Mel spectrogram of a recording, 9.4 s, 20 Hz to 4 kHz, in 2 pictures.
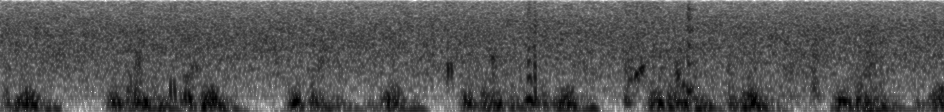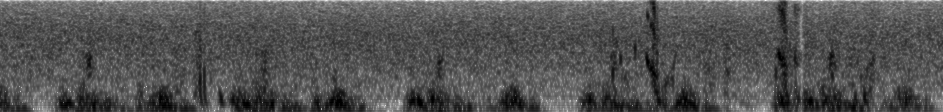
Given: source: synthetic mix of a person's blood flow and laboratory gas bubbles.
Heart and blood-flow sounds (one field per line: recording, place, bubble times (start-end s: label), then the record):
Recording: Doppler ultrasound of blood flow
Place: precordium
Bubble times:
0.64-0.73 s: bubbles
0.82-1.00 s: bubbles
2.21-2.29 s: bubbles
2.60-2.73 s: bubbles
3.11-3.53 s: bubbles
5.69-5.92 s: bubbles
7.74-8.12 s: bubbles
8.57-8.73 s: bubbles
8.96-9.12 s: bubbles
From the record:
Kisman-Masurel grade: 123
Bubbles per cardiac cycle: 1 to 2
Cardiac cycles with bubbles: 10 to 50%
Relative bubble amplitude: loud (0.450 to 0.775)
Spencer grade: 2 (many but less than half of the cardiac periods contain bubble signals, singularly or in groups)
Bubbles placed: only in the low amplitude regions of the cardiac cycle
